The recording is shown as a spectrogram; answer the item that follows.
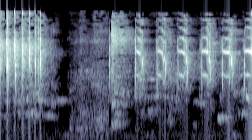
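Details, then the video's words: Bar-winged prinia in breeding condition calling to a female while others answer: a quick burst of six high, buzzy notes, then a string of sharp, bright chips roughly three per second. "CIBLEK SAWAH BIRAHI GACOR MEMANGGIL BETINA YANG LAIN IKUT NYAUT"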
